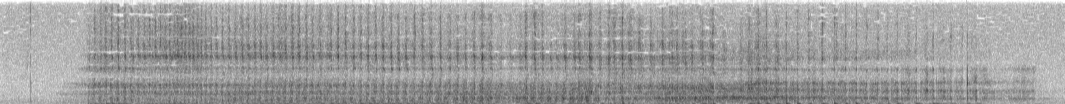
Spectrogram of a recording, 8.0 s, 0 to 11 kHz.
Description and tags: Soft Growl 2
Another soft, rumbling creature growl.
creature, creatures, creepy, horror, monster, scary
